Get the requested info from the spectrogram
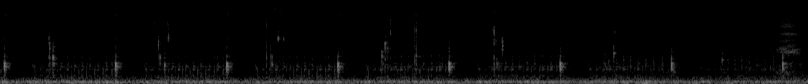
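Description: Electric breast pump running: a steady low hum with short wet squishing clicks about twice a second as the suction cycles and milk sprays into the collection bottle.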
